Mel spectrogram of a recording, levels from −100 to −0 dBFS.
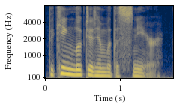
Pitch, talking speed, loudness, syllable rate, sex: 180 Hz, 280 wpm, -17 LUFS, 6.0 syllables/s, female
